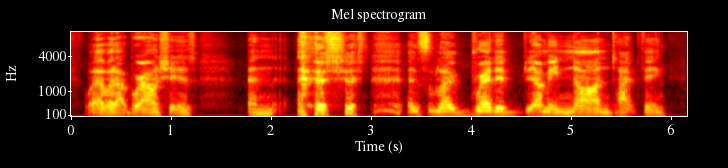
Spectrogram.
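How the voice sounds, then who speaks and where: In a London accent, a man speaks at a fairly slow pace. His medium pitch shows ordinary variation. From London, near Essex. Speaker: streamer reacting to videos. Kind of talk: casual live-stream reaction commentary. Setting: live stream. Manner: loud.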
